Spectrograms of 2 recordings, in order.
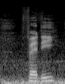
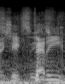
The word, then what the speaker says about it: Fedde: proper way I mean most people say fety but it's fetty fed thought you in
